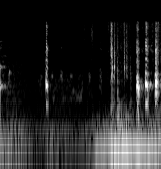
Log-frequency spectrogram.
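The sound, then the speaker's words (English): A rooster and hen cluck in a coop in short, sharp bursts, one isolated call early on, then a busier run of clucks, over a steady low rumble of background noise, as a hawk comes into the coop. “So here we have a hawk coming into the rooster, the coop.”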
